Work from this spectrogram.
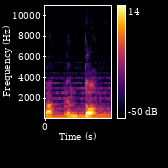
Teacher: And last we went through the idea of double consonants, like papa and donna, where the main idea is to make the preceding vowel short and to sit on that consonant for a while before moving on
